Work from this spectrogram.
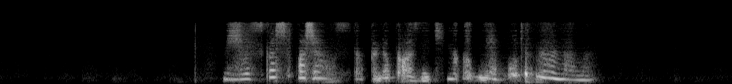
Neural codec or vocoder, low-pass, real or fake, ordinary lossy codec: codec, 44.1 kHz, 0.9 kbps, DAC; 7.2 kHz; fake; none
